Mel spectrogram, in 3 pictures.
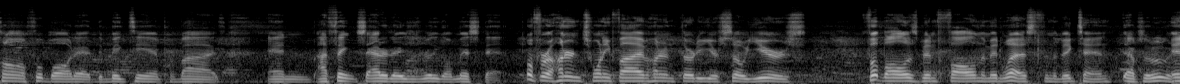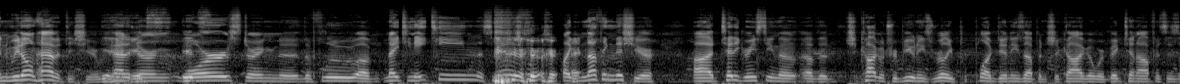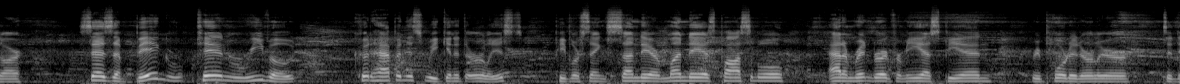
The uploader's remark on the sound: a live Friday night recording from the Lane and High location of Buffalo Wild Wings, the official sports bar of Eleven Warriors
